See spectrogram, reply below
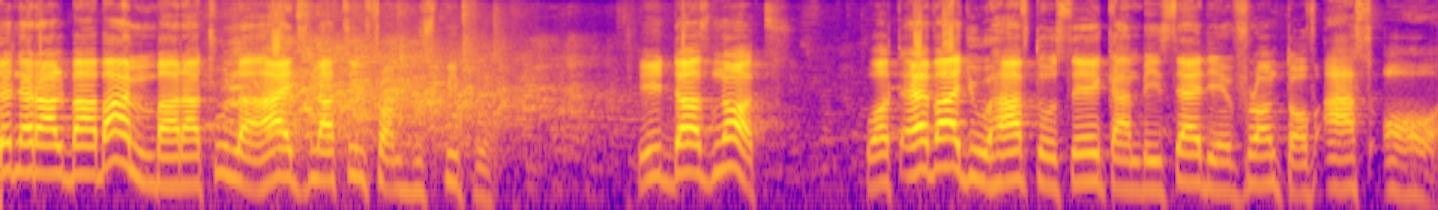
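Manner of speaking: put-on very loud, booming delivery in a Nigerian accent. In an improvised scene, the general answers a lieutenant's request to talk privately, General Baba Mbaratula voice. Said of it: "in his best impression of an African warlord".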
